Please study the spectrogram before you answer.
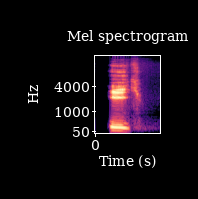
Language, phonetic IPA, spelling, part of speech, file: Russian, [ij], ий, noun, Ru-ий.ogg
- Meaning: The name of the Cyrillic script letter Й/й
